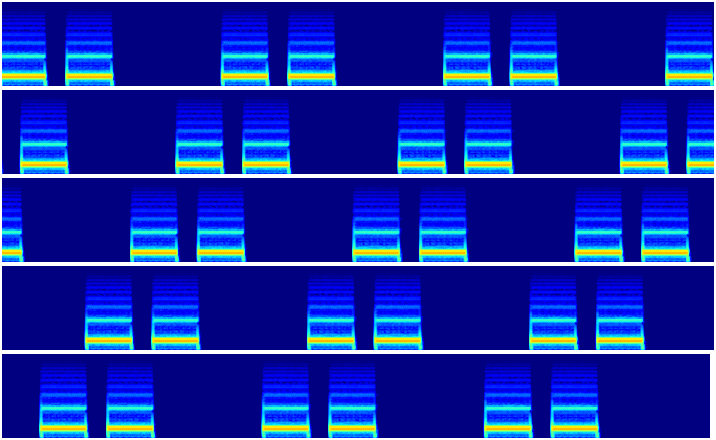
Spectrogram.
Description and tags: Phone Dialling
Mobile phone ringing sound, made in Sylenth
call, cell, dial, hold, mobile, notification, phone, ring, telephone, tone, vibrate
